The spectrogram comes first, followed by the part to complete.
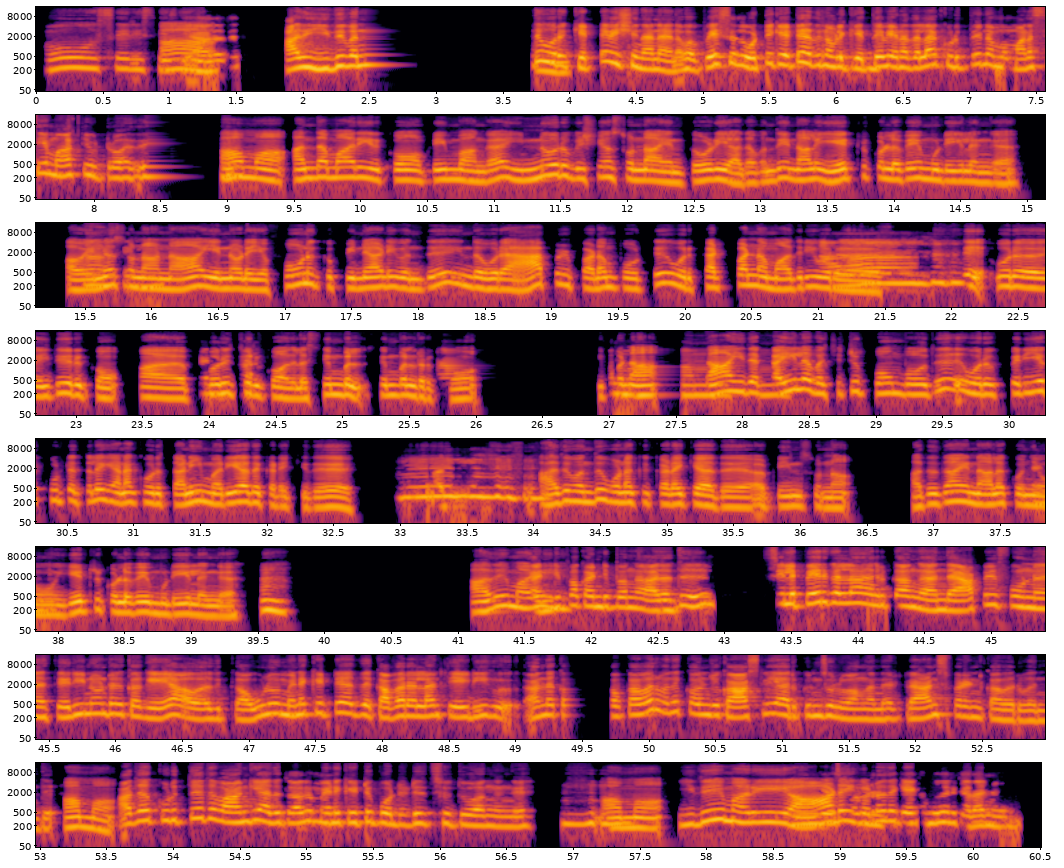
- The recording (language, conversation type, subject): Tamil, podcast, ஒரு பொருள் வாங்கும்போது அது உங்களை உண்மையாக பிரதிபலிக்கிறதா என்பதை நீங்கள் எப்படி முடிவெடுக்கிறீர்கள்?
- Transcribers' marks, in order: distorted speech; other noise; chuckle; tapping; drawn out: "ஆ"; chuckle; in English: "சிம்பள் சிம்பள்"; mechanical hum; laughing while speaking: "ம்"; drawn out: "ம்"; chuckle; static; in English: "காஸ்ட்லியா"; in English: "ட்ரான்ஸ்பரன்ட் கவர்"; chuckle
